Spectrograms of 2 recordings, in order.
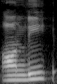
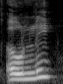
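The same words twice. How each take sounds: First: The first vowel is an open 'or' sound. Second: The first vowel is a closer 'oh' sound. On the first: The speaker calls it wrong. "mixed up with the or sound" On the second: The speaker calls it right. "close the mouth a bit and say oh"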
